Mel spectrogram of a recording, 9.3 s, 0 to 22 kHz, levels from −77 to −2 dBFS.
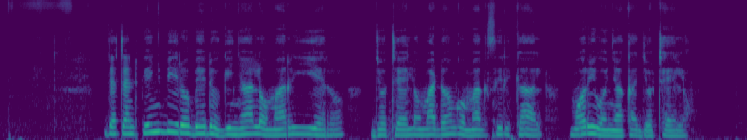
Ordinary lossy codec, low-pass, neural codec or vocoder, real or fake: none; none; vocoder, 44.1 kHz, 128 mel bands, Pupu-Vocoder; fake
